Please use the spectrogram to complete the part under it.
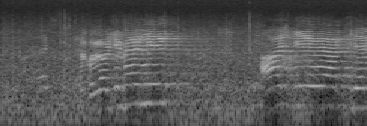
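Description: A man's voice calls out loudly over the crowd.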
